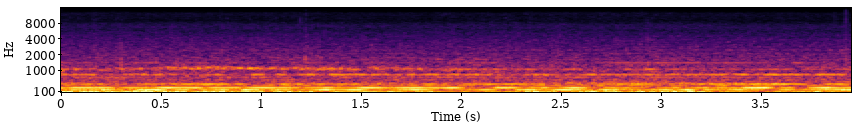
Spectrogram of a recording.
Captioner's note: wind, water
